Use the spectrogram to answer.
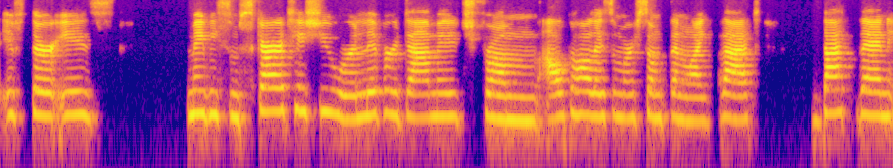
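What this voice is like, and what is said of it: Irish accent. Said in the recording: “I recognize the Irish accent.”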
